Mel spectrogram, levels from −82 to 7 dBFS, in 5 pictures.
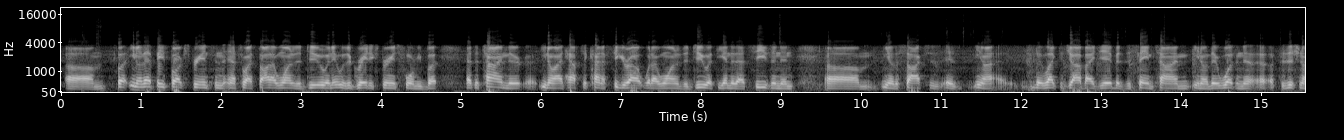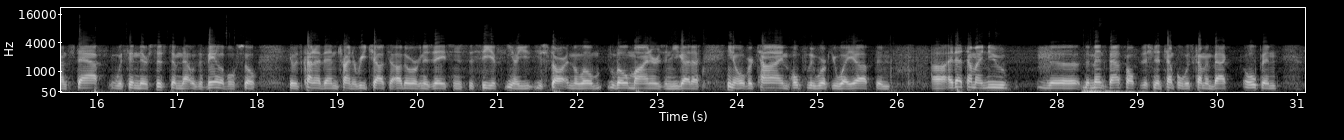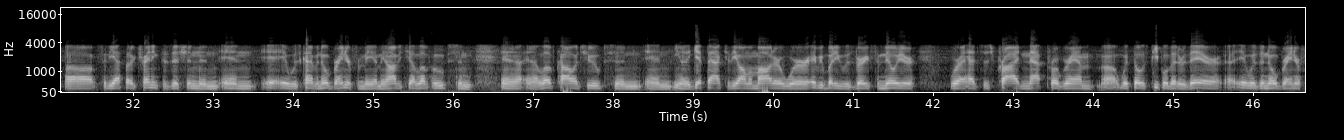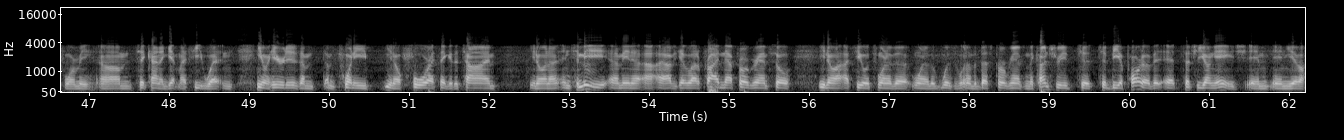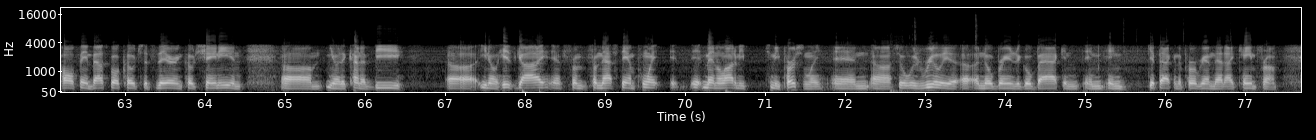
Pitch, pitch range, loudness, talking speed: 110 Hz, 105-120 Hz, -21 LUFS, 270 wpm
